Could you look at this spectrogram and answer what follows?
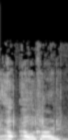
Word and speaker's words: Alucard: Alcorn from Helsing's and ultimate Helsing which I pronounce a lieu card there's no you in there I loo card Alucard yes it's Dracula spelled backwards we know that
